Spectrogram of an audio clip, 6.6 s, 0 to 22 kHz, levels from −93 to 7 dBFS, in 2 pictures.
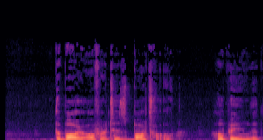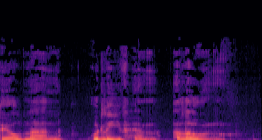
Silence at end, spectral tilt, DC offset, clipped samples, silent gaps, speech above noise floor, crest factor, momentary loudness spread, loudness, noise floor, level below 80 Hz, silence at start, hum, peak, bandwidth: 0.45 s; -8 dB/octave; under 0.1%; under 0.1%; none; 32 dB; 24 dB; 18 LU; -26 LUFS; -57 dBFS; -44 dBFS; 0.7 s; none; -4 dBFS; 15 kHz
